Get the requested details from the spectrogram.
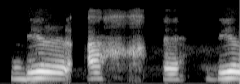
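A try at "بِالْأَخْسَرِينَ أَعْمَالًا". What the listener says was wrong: Kha. Akh. Jangan ke ha ya bu ya. Ke kho. Bil akh. Ha dan ho mirip-mirip. Kalau ha kan bersih. Bil ah. Ah. Ini akh.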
